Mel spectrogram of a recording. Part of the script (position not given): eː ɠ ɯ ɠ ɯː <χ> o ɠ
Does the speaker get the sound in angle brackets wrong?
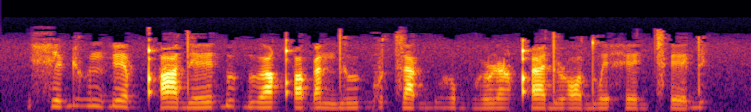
yes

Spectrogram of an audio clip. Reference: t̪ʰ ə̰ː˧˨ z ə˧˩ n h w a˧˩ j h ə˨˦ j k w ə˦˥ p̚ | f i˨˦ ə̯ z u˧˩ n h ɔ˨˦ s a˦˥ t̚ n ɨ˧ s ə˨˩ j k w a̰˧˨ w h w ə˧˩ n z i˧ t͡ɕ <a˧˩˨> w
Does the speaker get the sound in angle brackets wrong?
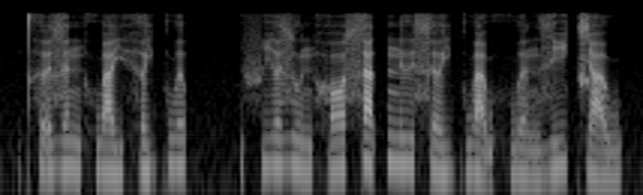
no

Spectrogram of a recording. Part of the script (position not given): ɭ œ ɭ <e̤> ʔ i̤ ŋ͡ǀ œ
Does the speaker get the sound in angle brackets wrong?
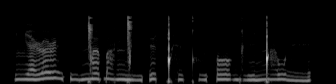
yes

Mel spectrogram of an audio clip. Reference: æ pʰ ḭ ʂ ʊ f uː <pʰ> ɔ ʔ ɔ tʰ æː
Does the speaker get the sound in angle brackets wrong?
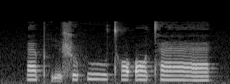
yes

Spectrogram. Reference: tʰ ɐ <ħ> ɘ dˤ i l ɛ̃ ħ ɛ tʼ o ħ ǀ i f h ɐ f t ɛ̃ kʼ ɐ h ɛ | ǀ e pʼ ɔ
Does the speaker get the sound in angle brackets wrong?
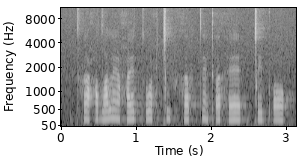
no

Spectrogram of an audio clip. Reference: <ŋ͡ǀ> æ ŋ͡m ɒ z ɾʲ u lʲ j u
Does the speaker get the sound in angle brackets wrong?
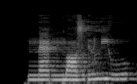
yes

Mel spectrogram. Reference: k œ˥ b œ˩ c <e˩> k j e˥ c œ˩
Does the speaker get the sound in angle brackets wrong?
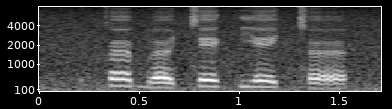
yes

